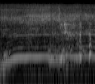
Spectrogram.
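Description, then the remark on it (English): A small electric car doing a burnout: a thin electric whine rises quickly in pitch, then holds steady over a hissing, scrubbing noise, with a few brief louder bursts near the end. “I mean, how about like, just think about this little electric car doing a burnout.”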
